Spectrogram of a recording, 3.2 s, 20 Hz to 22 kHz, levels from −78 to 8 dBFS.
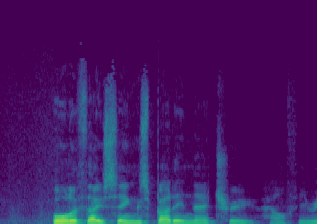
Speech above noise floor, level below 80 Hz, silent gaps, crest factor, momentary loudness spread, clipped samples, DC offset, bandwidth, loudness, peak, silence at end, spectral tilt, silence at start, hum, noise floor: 34 dB; -64 dBFS; none; 16 dB; 20 LU; under 0.1%; under 0.1%; 14.5 kHz; -15 LUFS; 0 dBFS; 0 s; -7.5 dB/octave; 0.55 s; none; -51 dBFS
